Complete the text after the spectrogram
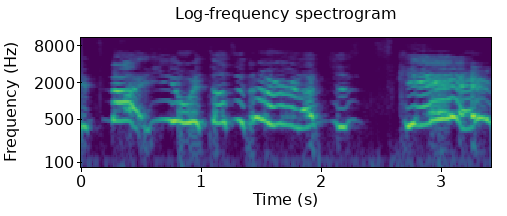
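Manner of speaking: very high, loud sobbing through the words. Retelling crying while someone struggled to find a vein; imitating own crying.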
